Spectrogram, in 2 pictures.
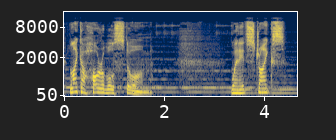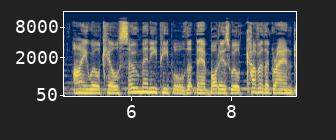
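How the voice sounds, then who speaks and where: A man voicing grave prophet Jeremiah, slightly high voice. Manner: grave, measured reading of warnings. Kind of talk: scripture audio drama narration. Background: soft music.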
